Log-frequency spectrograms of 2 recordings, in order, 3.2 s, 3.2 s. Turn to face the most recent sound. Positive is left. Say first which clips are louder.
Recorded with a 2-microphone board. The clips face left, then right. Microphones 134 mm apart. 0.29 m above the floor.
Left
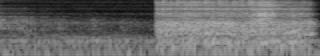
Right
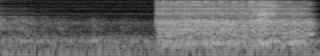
# left 1 dB
turn(degrees=35)  # may be behind; listen again after turning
